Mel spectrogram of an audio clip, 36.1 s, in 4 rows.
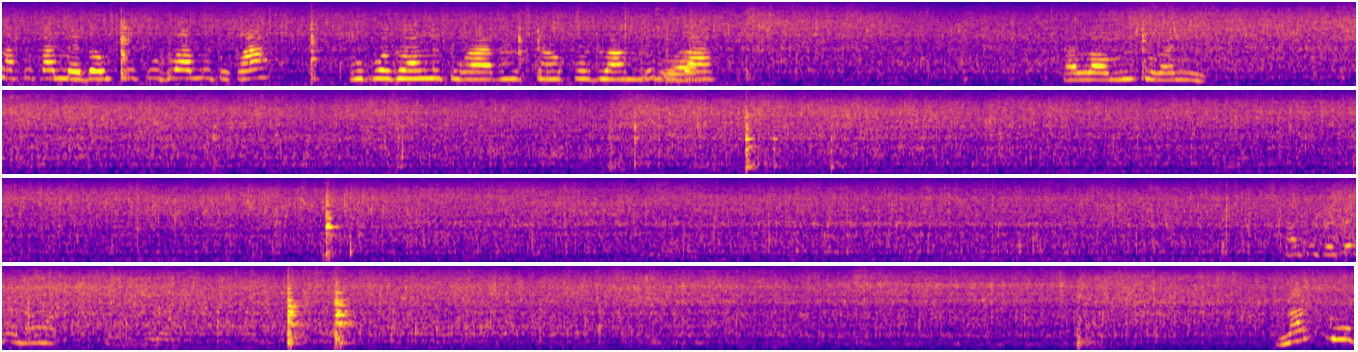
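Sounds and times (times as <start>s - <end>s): meat sizzling in oil: 0.0s - 36.0s
metal spoon clicking against pan: 2.0s - 2.3s, 13.1s - 14.8s, 29.0s - 29.6s.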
